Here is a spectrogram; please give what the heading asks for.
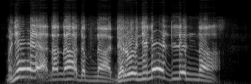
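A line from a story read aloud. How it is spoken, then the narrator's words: Hot-blooded wail. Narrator (Russian): казак самых горячих кровей как завопит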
